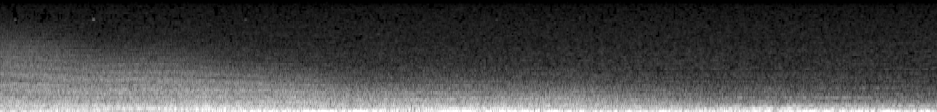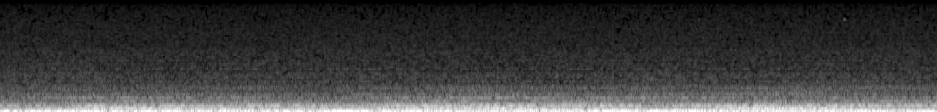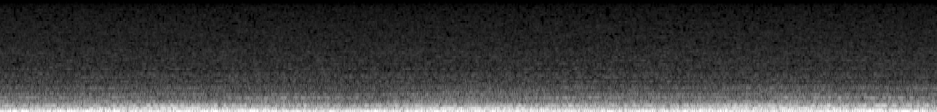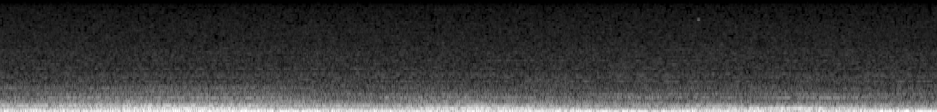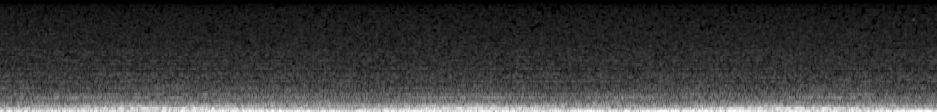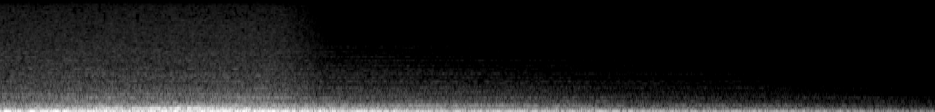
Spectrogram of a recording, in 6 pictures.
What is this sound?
Space Pad Low and Long
Created by layering strings, effects or samples. Attempted to use only C notes when layering. Stretched in Audacity / CoolEdit, filtered some high-end noise.
Bass, Growl, Layered, Pad, Rumble, Stretch, Stretched, String, Strings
